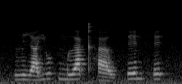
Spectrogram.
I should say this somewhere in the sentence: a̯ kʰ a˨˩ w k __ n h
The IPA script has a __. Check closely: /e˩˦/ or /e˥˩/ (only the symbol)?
e˥˩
